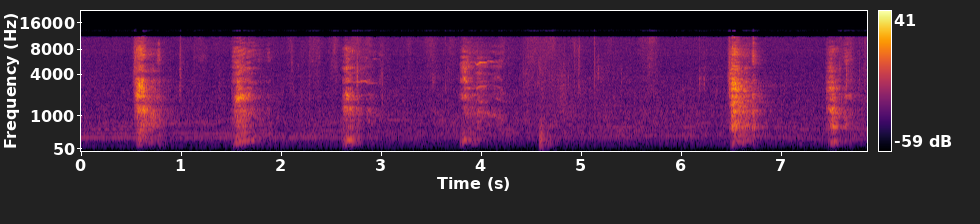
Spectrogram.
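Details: Dog on day 3 of an illness with coughing and vomiting of clear material, taken to the vet the following day: about six harsh, hacking coughs roughly a second apart, coughing with retching.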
